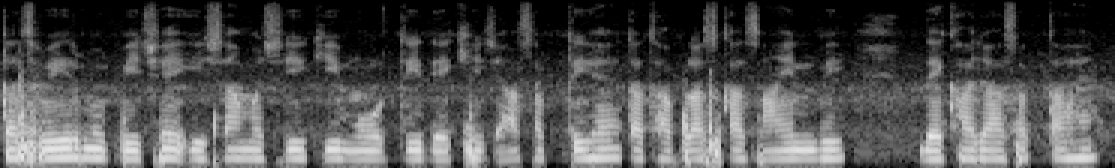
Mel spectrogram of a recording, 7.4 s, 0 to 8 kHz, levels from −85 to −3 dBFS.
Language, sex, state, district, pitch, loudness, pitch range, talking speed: Hindi, male, Uttar Pradesh, Lalitpur, 115 Hz, -19 LUFS, 110-115 Hz, 160 wpm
